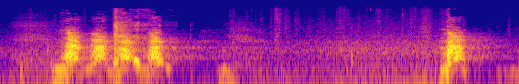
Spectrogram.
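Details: Siberian Husky having zoomies in the snow, playing roughly with another dog: a quick burst of four short, rough barks close together, a pause with soft background noise, then one more bark near the end.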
